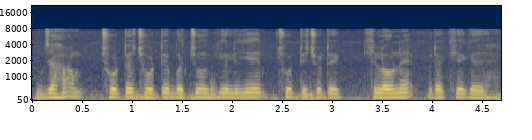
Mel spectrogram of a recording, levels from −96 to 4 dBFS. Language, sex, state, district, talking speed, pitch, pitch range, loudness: Hindi, male, Bihar, Kaimur, 155 wpm, 160 Hz, 155-165 Hz, -17 LUFS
